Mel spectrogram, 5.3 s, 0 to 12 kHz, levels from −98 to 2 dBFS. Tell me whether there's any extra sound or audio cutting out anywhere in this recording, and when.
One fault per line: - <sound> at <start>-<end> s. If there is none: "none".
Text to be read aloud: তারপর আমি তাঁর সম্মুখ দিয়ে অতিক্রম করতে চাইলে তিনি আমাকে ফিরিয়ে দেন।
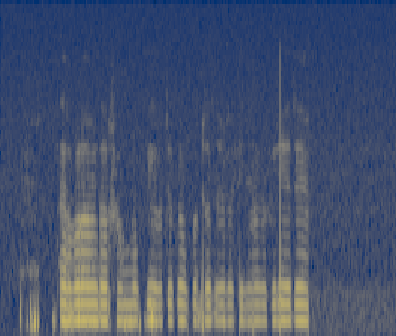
none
